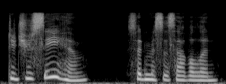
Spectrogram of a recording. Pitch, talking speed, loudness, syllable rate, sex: 225 Hz, 185 wpm, -20 LUFS, 5.1 syllables/s, female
